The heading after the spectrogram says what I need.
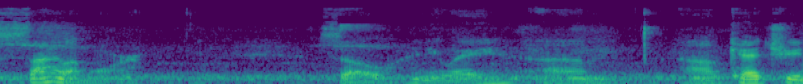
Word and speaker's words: Sylamore: I was saying Sylamore, and it's actually, I guess, Sylamore.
